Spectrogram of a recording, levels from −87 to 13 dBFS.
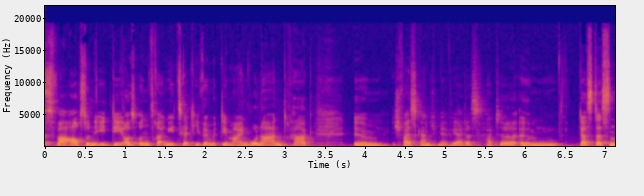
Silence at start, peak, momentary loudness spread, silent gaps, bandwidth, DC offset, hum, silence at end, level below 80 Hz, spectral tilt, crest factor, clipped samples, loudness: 0 s; -2 dBFS; 7 LU; none; 19 kHz; under 0.1%; none; 0 s; -38 dBFS; -5 dB/octave; 16 dB; under 0.1%; -18 LUFS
